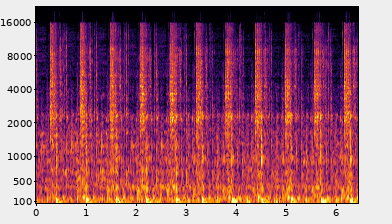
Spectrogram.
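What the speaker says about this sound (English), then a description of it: "The 6 HP International Titan is a classic stationary engine built by International Harvester Company in the early 1910s." A 6 HP International Titan single-cylinder, four-stroke hit-and-miss stationary engine from the early 1910s chugs steadily, its regular mechanical firing beats repeating about every three-quarters of a second, loud and close with clattering valve and gear noise.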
